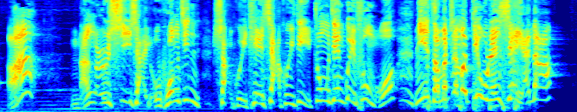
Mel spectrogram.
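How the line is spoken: Furious scolding. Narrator (Chinese): 父亲就怒气冲冲地骂道

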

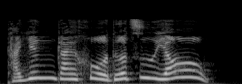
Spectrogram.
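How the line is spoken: Emotional cry. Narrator (Chinese): 范莱利亚动情的叫道

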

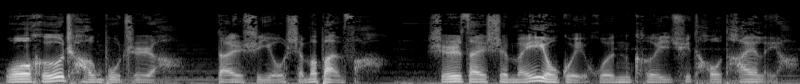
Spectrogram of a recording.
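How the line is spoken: Sighing. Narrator (Chinese): 阎王叹了口气

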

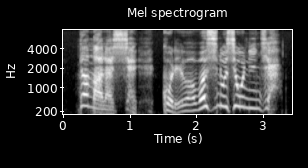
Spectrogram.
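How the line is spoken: Shouting at each other. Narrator (Japanese): 互いに叫んで

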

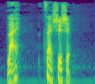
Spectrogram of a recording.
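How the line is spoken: Smiling. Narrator (Chinese): 爸爸微笑着说

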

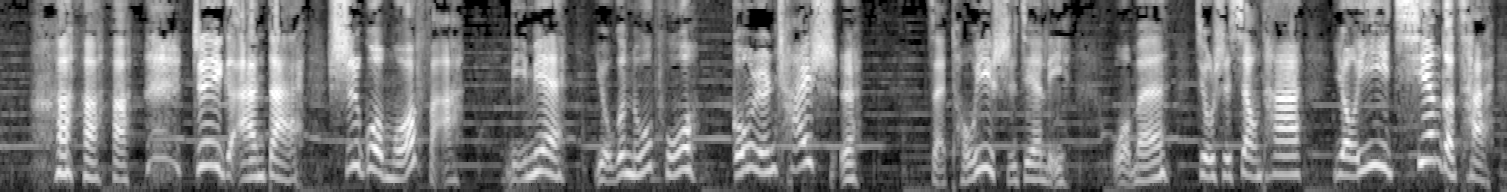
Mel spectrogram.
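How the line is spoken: Laughing heartily. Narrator (Chinese): 摩洛哥人哈哈大笑，说

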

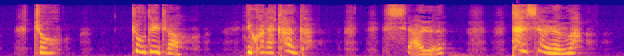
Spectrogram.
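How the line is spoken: Panicked trembling cry. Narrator (Chinese): 酒店前台的美女经理花容失色，神情慌张的，便声音颤抖的叫道

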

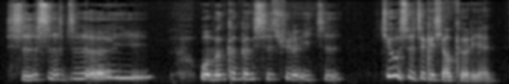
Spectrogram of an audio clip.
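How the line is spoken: Choked with sobs. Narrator (Chinese): 哽咽着说

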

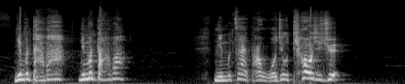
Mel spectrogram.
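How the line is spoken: Crying, furious roar. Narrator (Chinese): 哭喊着，怒吼着

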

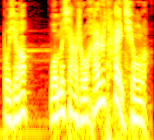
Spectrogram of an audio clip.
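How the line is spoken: Dissatisfied, blustering. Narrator (Chinese): 还不满意的叫嚣

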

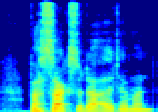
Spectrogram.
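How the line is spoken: Squeaky voice. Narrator (German): piepste Findus

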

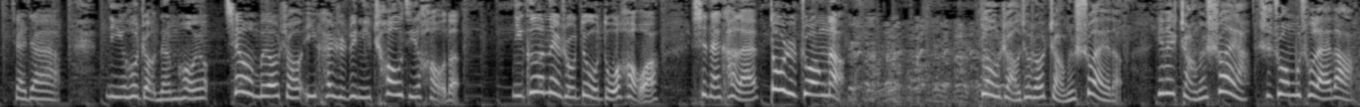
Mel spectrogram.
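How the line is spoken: Tearful. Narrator (Chinese): 我嫂子啊 哭着说

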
